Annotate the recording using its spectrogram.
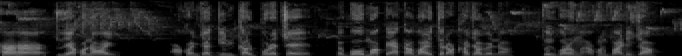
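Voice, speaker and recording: In a cartoonish character voice pitched high for a man, he speaks at a moderate pace in a flat monotone, with a dry, close sound and no echo. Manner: hesitant, stammering with filler sounds.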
